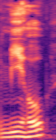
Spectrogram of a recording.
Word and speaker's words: Mijo: Ben, en fait, euh, c'est lui qui a créé le crump avec un autre gars qui s'appelle Miho. Enfin, en, ça s'écrit M-I-J-O.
